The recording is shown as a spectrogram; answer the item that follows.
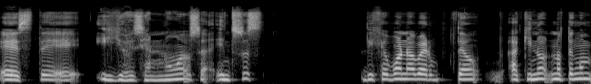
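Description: The speech comes at a fairly slow pace in a very clean recording with a silent background and a dry, close sound with no echo. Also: woman. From Mexico, Reynosa (Tamaulipas border). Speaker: food content creator and cookbook publisher. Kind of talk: casual chat.

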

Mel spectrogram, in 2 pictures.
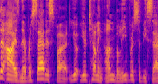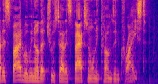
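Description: Barely pausing, a man rushes along at a very fast pace, medium in pitch and lively in intonation. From Caribbean. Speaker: pastor. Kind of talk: sermon-style podcast monologue. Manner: halting, many fillers.

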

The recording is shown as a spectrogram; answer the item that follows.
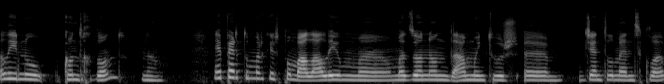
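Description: A woman's normal speaking voice at a moderate pace, with ordinary pitch variation. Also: medium pitch for a woman. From Portugal, Serra region. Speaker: podcast co-host. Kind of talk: casual chat.

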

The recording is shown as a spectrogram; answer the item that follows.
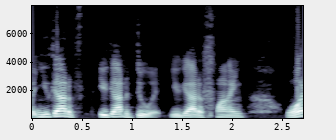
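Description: A man speaks in an animated, passionate tone. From Taiwan. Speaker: food tech entrepreneur. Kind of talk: interview.

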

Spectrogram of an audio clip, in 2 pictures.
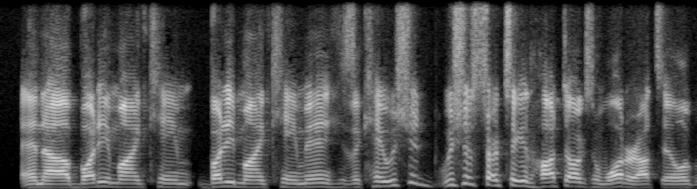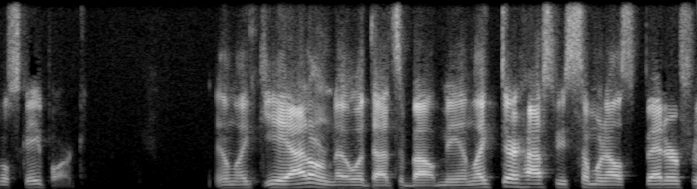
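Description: A fairly high-pitched man at a very fast pace with ordinary pitch variation, in a dry, close sound with no echo. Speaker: pastor and author. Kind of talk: casual interview, storytelling.

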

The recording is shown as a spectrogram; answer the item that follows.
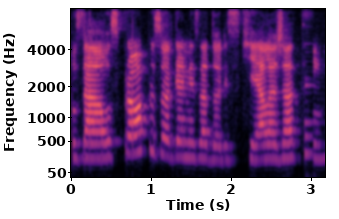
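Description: A woman's fairly high, bright, sharp voice on a very clean recording with a silent background. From Brazil, São Paulo. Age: 30s. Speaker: professional organizer. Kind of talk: casual interview.

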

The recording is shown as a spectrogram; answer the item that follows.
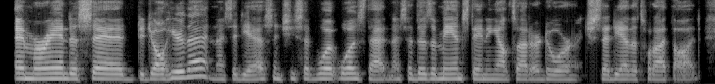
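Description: A woman talks at a very fast pace with hardly any pauses. Her pitch sits in the medium range and her intonation stays fairly even. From Florida, near Orlando. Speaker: paranormal investigator. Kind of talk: interview. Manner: halting.

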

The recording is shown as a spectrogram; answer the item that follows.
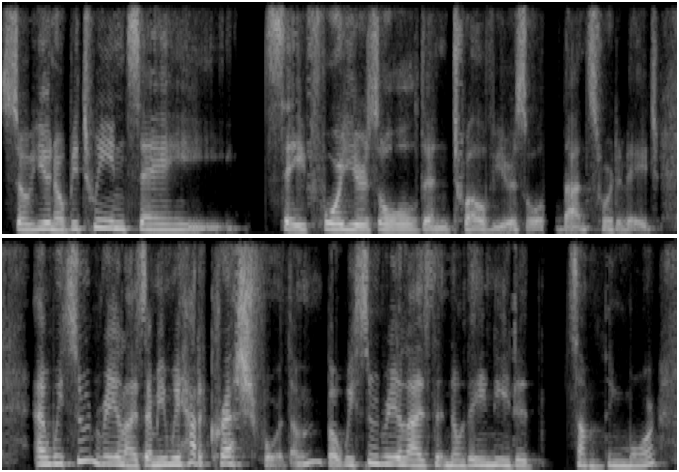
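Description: Moderate pace, somewhat breathy delivery and ordinary pitch variation against a quiet background. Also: woman, fairly high pitch for a woman. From Canada. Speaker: podcast guest, convert parent. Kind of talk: casual discussion.

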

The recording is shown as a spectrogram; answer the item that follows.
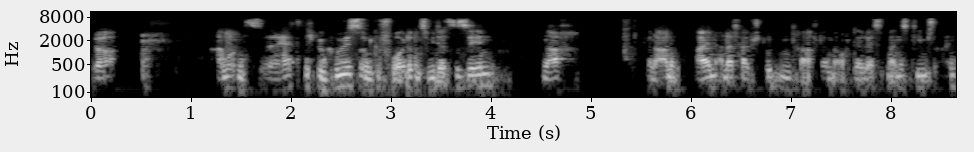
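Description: A man speaks at a moderate pace. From Frankfurt region, Germany. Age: 30s. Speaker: paintball team founder. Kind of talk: casual chat.

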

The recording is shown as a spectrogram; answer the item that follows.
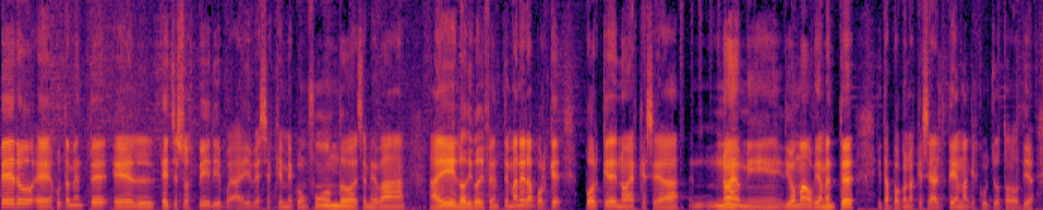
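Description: With lively intonation, a man of medium pitch speaks at a moderate pace. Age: 30s. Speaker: podcast host. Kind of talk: casual chat. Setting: live stream.

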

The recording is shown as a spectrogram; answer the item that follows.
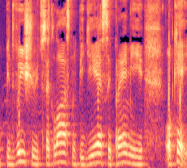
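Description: A man speaks at a fairly slow pace. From Kyiv, Ukraine. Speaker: podcast host. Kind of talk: casual monologue.

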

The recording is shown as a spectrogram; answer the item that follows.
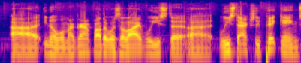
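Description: A man speaks very fast in a very deep, low voice with fairly even intonation. The sound is dry and close with no echo, and music plays in the background. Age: 30s. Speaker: sports radio co-host. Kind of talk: casual sports talk show. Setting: studio. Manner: halting, many fillers.

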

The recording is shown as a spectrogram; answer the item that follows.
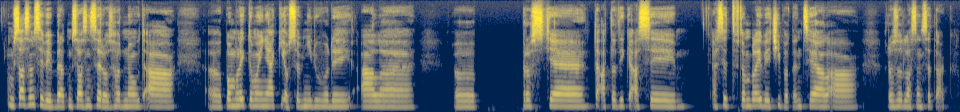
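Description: At a moderate pace, a woman with a medium pitch talks in a monotone with flat intonation, in a very clean recording with a silent background. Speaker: pole vaulter. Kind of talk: interview.

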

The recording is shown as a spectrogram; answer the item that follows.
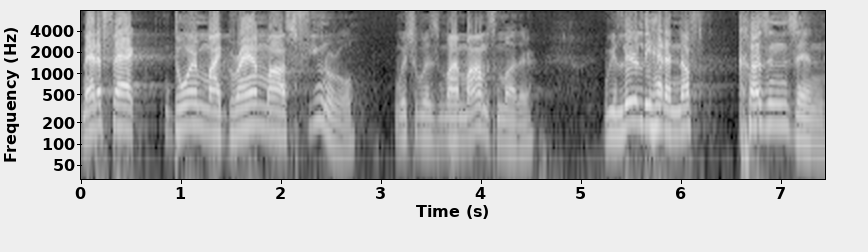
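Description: A plain, everyday voice, this man speaks with an American accent at a fairly high pitch and with lively intonation. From Florida, raised from childhood; early years in Brooklyn, West Indian parents. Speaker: pastor. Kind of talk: sermon.

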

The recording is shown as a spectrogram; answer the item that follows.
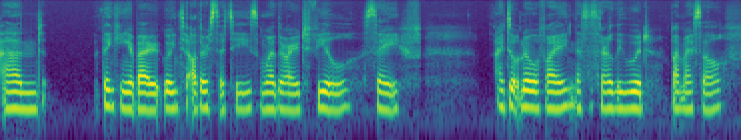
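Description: With an Edinburgh accent, the speaker keeps a moderate pace and a monotone, flat intonation. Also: woman. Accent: Edinburgh Scottish. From Edinburgh, Scotland. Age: 30s. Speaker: journalist and author. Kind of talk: roundtable discussion.

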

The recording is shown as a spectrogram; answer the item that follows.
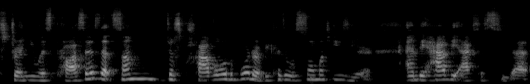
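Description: With a Canadian accent, a woman speaks in an unremarkable speaking voice at a medium pitch, with ordinary pitch variation. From Canada. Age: 20s. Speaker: reproductive rights activist. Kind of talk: podcast interview. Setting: video call.

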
